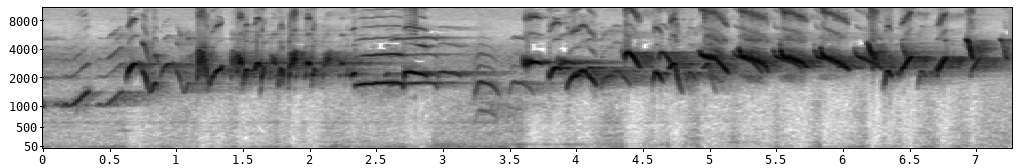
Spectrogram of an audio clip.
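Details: Singing Oriental magpie-robin, small black-and-white songbird with long tail, giving an energetic medley of rising whistles, short chirps and rapid looping slurred notes, phrases tumbling quickly one after another.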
